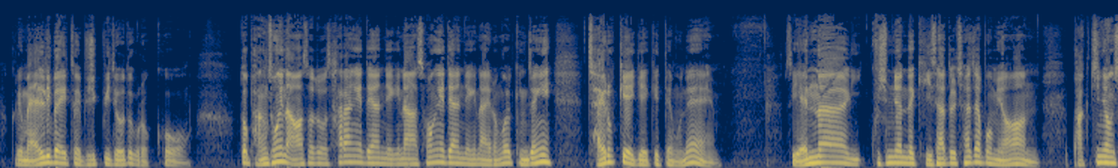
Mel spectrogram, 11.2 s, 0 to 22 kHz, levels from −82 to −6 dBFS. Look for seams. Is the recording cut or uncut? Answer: uncut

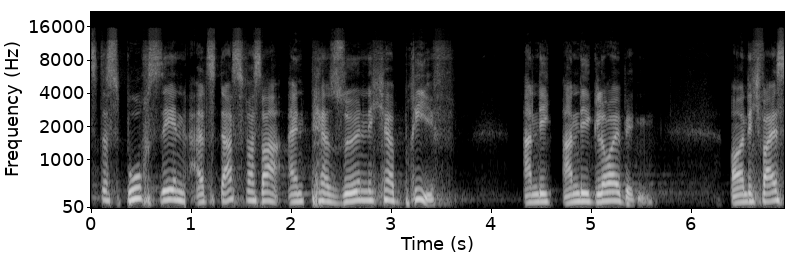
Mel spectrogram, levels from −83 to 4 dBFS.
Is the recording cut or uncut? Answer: cut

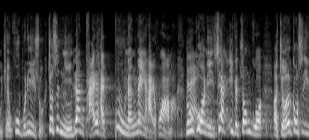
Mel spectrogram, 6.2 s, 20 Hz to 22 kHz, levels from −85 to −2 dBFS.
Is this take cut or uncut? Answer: cut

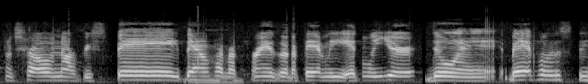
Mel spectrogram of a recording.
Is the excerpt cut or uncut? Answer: cut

